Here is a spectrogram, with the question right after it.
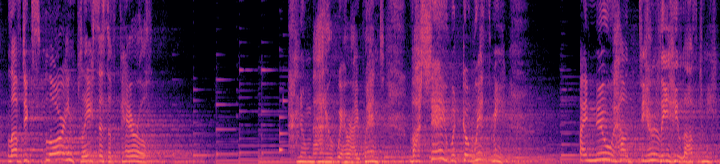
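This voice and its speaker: A woman voicing a gentle, lovelorn water spirit in a video game, wistful and formal, with a ghostly reverb on her voice. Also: fairly high pitch. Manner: wistful, formal, lingering phrasing. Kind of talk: dramatic video game voice acting. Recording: long reverb, distant, echoing. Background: music.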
